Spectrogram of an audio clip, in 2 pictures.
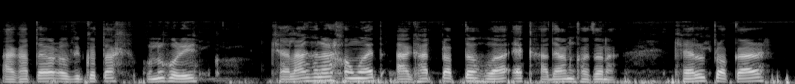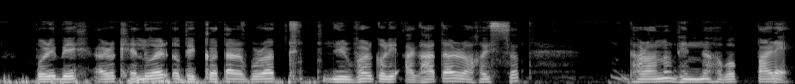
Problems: background sounds at intervals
